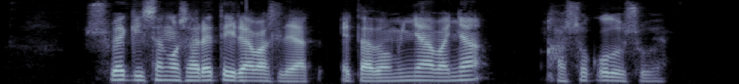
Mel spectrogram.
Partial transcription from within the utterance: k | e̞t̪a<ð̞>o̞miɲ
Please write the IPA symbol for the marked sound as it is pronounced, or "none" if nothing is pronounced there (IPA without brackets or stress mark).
ð̞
